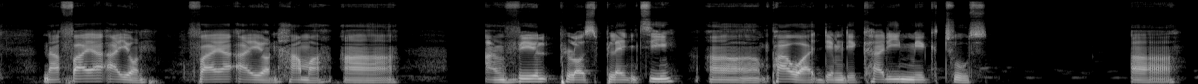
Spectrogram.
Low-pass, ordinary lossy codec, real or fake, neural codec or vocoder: none; none; real; none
